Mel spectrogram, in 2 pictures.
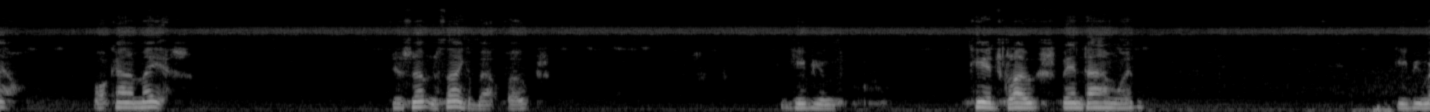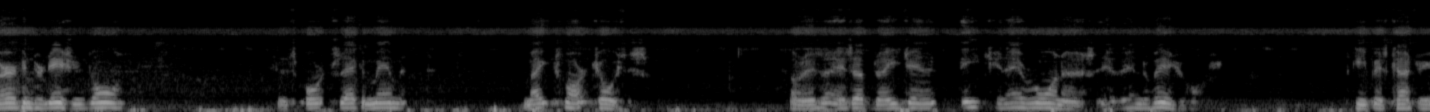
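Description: A middle-aged man speaks calmly and close up, in short phrases with pauses.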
